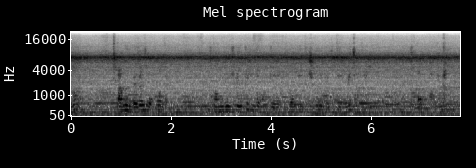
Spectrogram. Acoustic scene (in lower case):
cafe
